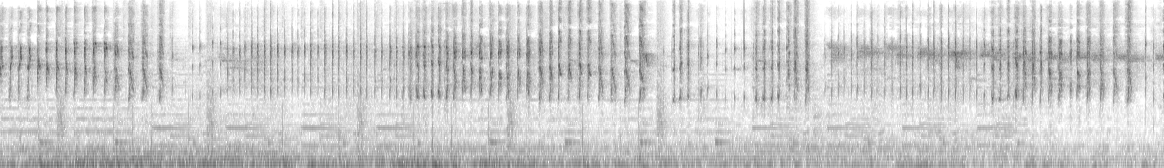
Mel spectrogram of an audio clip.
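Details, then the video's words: Long, drawn-out ngekek trill from a fighter lovebird, dobel minor strain: sustained, rapid, high, buzzy pulsing over many seconds, with brief breaks and faint tonal hum beneath. "love birds faikter dobelan minor top ngekek durasi panjang gacor"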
